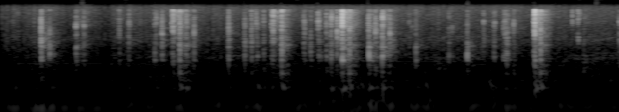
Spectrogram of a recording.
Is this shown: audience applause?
no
